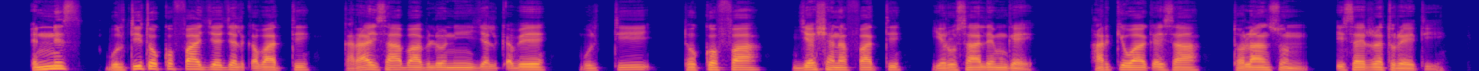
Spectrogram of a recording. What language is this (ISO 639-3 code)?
orm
